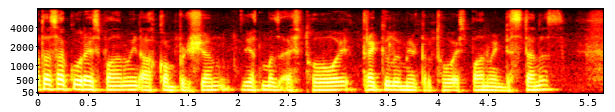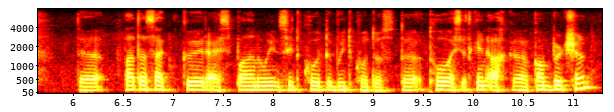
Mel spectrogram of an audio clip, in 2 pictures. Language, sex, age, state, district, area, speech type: Kashmiri, male, 45-60, Jammu and Kashmir, Ganderbal, rural, spontaneous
